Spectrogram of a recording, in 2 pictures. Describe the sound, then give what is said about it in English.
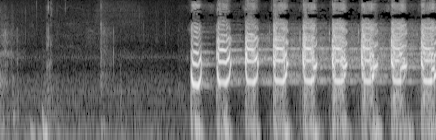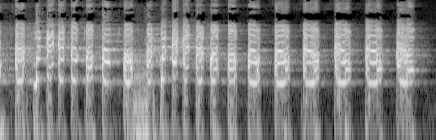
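A turkey game call is blown in a fast, loud run of rapid, high-pitched yelping notes, roughly two dozen clucks and yelps in quick rhythm after a brief quiet start, with no talking. “My wife hates me running around the house blowing game calls.”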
